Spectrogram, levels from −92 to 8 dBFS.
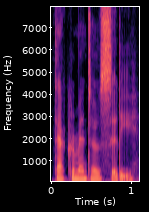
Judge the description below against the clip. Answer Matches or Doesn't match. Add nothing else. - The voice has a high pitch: Doesn't match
